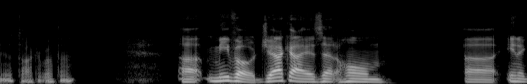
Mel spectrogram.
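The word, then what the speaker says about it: Xhekaj: Arbor Jackeye, Florian Jackeye.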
